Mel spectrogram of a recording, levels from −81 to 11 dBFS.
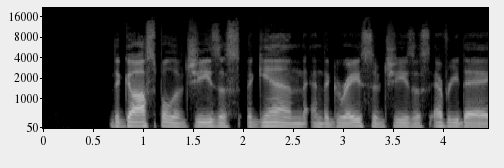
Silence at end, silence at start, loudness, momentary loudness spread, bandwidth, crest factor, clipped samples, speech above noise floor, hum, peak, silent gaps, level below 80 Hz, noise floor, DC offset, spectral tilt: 0 s; 0.65 s; -23 LUFS; 9 LU; 14 kHz; 20 dB; under 0.1%; 58 dB; none; -2 dBFS; none; -52 dBFS; -80 dBFS; under 0.1%; -6 dB/octave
